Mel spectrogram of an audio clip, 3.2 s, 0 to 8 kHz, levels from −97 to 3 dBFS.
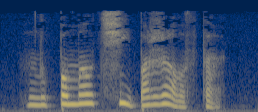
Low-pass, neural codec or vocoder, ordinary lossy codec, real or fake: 7.2 kHz; none; MP3, 24 kbps; real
